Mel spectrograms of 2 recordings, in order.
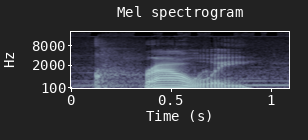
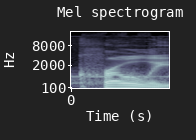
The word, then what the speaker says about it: Crowley: that's right Aleister Crowley it's not pronounced Aleister Crowley there's a little rhyme about it Aleister Crowley is wholly spooky spooky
